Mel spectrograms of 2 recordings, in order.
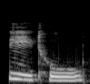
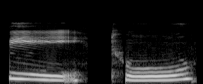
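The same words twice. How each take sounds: First: Said in the usual way. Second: 地图 drawn out, 地 falling, 图 rising; stretched teaching 地图, falling 地, rising 图; fourth, second tone. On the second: Shown as a demonstration. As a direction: say 地图 syllable by syllable, falling then rising. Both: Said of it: "地 is the fourth tone".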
